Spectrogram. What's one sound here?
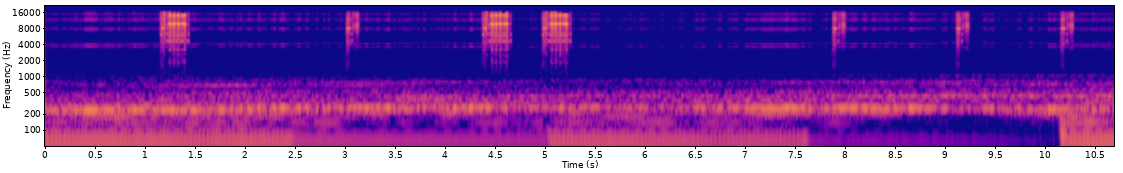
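Short electronic clicks tick as menu choices change.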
